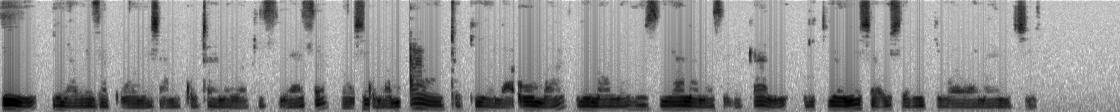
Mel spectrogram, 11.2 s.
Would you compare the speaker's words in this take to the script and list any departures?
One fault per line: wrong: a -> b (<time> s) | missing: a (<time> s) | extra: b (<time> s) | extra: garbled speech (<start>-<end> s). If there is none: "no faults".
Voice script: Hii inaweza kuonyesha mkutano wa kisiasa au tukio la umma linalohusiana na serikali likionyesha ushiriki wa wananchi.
extra: garbled speech (3.4-4.0 s)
